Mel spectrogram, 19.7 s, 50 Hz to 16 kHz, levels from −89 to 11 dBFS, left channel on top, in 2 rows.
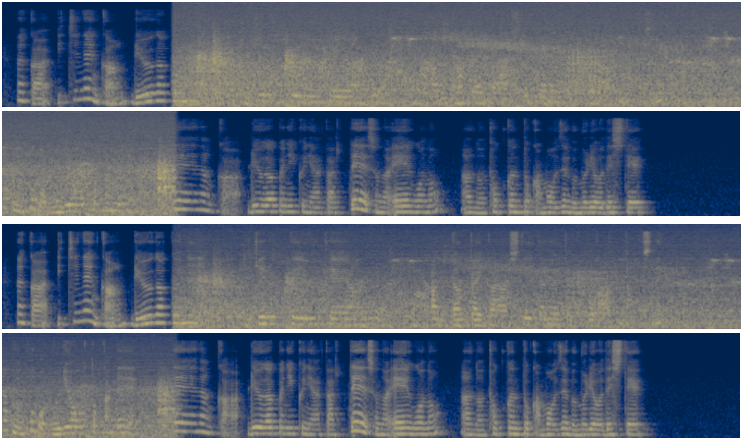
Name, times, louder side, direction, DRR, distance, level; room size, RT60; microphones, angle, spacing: voice 1, 0.2-0.6 0.9-2.7 3.2-5.2 5.4-8.8 9.8-11.6 12.1-15.7 16.0-18.4, right 3 dB, 70° right, 0.6 m, -24 dB
sound 1, 2.3-12.2, left 4 dB, 35° left, 0.4 m, -22 dB
3.2 x 3.2 x 3.0 m
head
